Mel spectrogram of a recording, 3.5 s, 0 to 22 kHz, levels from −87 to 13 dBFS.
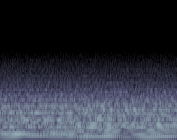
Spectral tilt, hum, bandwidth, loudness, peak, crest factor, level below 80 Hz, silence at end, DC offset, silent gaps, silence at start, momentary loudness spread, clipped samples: -12 dB/octave; none; 4.5 kHz; -27 LUFS; -14 dBFS; 12 dB; -52 dBFS; 0 s; under 0.1%; none; 0 s; 2 LU; under 0.1%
